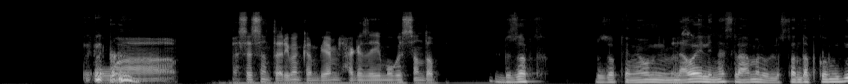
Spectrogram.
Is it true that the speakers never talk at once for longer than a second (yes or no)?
yes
